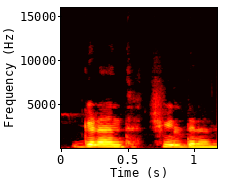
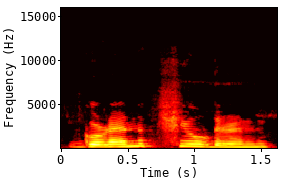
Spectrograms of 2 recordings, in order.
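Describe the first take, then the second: First: The middle D sound is clearly pronounced. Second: The middle D sound is dropped smoothly. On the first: The speaker calls it wrong. "c'est pas grand, grandchildren, non" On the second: The speaker calls it right. "ne prononce pas D au centre; pour les prononcer souplement"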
